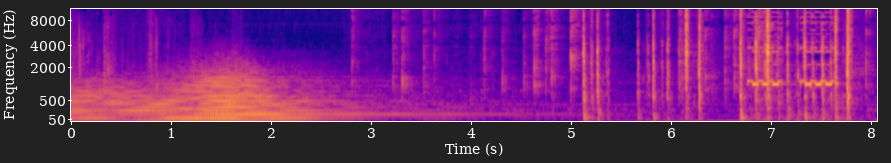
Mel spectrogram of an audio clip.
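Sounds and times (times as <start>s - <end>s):
low hum: 0.0s - 5.1s
keyboard typing: 4.1s - 8.0s
mobile phone ringing with an incoming call: 6.7s - 7.8s.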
